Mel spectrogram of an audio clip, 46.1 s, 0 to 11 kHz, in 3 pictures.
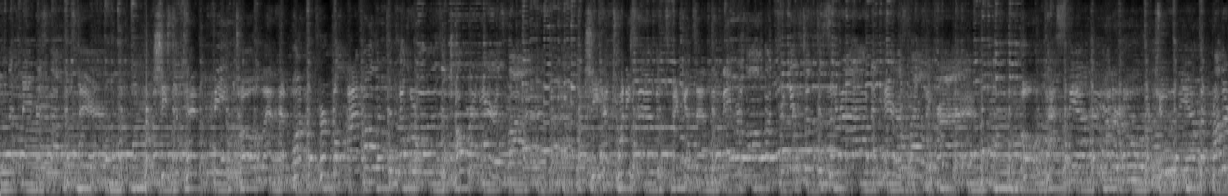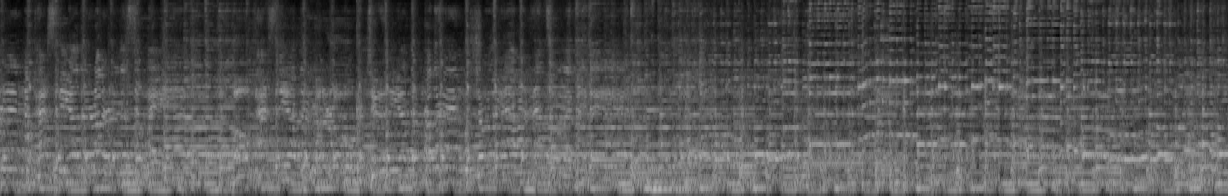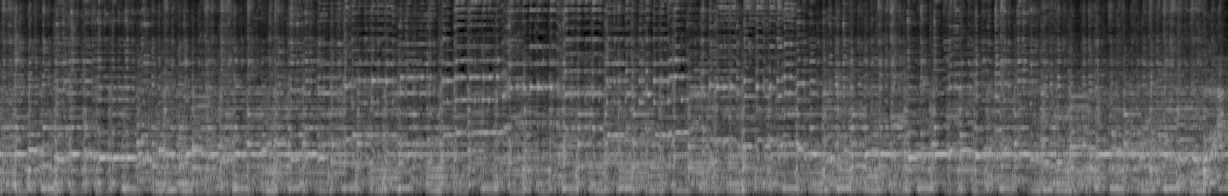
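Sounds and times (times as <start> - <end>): bluegrass string band playing: 0.0 - 46.0.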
